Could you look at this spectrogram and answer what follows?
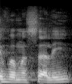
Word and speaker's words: vermicelli: is parch in the vermicelli we say vermicelli but the actual pronunciation is vermicelli it is italian this is a pasta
